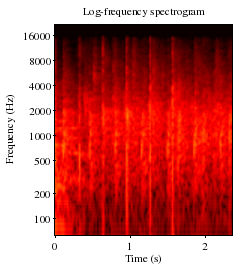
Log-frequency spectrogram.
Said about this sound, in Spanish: Un fuerte aplauso, pero antes del aplauso, a la cuenta de tres, uno, dos, tres. Shabbat Shalom.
